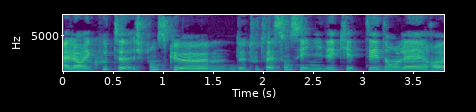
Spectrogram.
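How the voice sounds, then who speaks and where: Recorded very cleanly against a silent background, a woman with an unremarkable speaking voice talks at a moderate pace with ordinary pitch variation. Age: 40s. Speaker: entrepreneur, founder of burnout retreats. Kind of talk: interview conversation.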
